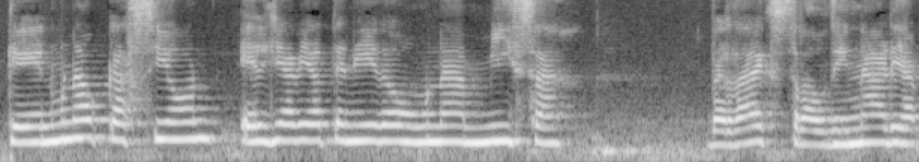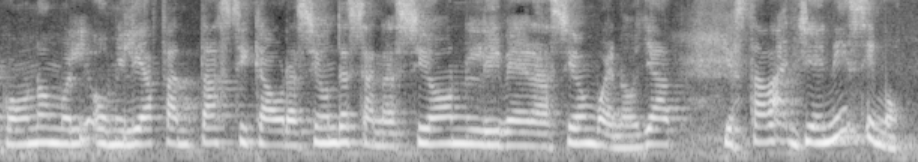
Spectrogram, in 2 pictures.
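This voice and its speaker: A high-pitched woman tells a story as the host of a faith talk show. She speaks in an animated way and acts out the voices of the people in her story. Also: normal speed, a little hiss or hum. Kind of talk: casual faith chat, storytelling.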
